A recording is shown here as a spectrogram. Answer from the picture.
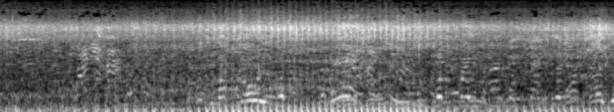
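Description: A small engine running steadily with a fast, even low throb, louder from about two seconds in, with people's voices talking over it.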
